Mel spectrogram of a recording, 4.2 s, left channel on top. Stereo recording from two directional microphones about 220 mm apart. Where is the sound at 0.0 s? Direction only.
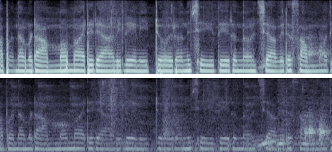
45° left (ahead or behind).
